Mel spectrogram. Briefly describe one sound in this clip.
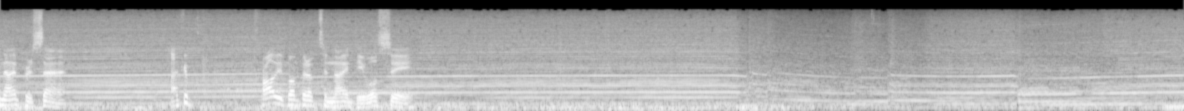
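A racing car engine whines at high revs, dropping in pitch with each gear change.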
